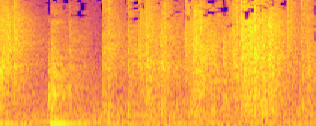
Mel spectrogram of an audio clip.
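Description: Small plastic bags of diamond painting drills being handled and set down on paper: rapid crinkling of the thin plastic with the tiny resin drills rattling inside, denser in the second half, after two soft thumps near the start as a strip of bags is laid down.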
